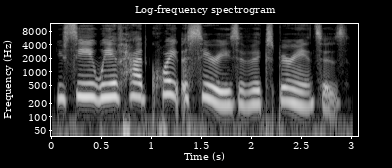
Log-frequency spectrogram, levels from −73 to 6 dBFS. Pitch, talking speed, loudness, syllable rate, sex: 235 Hz, 195 wpm, -15 LUFS, 5.2 syllables/s, female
